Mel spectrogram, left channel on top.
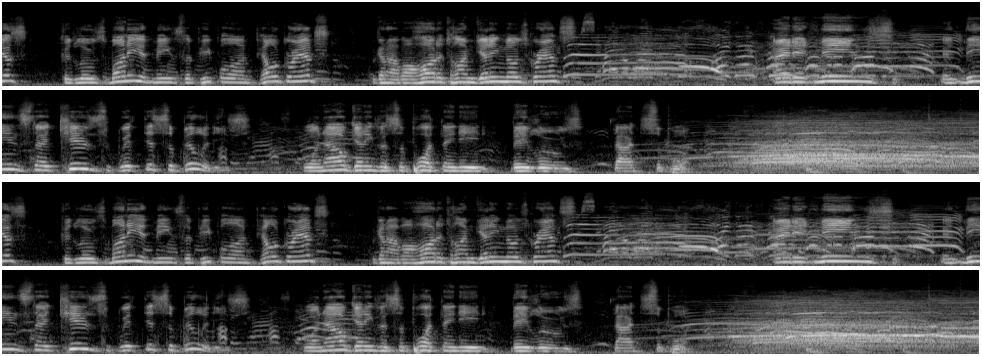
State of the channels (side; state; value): both; normal; correlation 0.59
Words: could lose money. It means that people on Pell Grants are going to have a harder time getting those grants. And it means that kids with disabilities who are now getting the support they need may lose that support.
